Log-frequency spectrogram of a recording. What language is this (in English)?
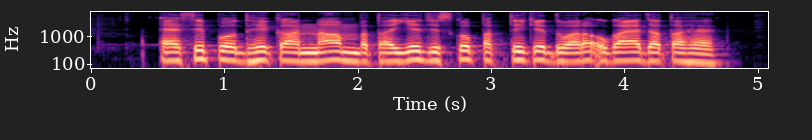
Hindi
